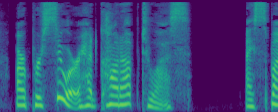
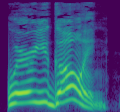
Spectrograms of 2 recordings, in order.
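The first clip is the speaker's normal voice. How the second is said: louder, higher call after them; 6 semitones higher, 5 dB louder than usual. Acted. Ray calling after the boys in the dark, loud and higher. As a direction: call out to friends moving away. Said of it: "Ray called".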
